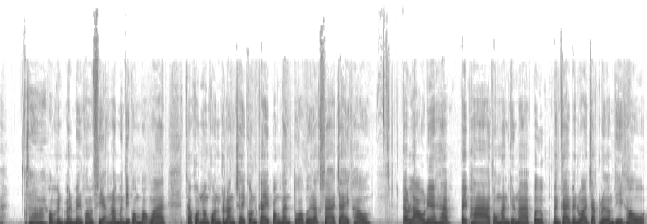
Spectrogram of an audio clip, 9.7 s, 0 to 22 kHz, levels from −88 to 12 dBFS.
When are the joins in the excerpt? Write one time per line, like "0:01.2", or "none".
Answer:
0:08.2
